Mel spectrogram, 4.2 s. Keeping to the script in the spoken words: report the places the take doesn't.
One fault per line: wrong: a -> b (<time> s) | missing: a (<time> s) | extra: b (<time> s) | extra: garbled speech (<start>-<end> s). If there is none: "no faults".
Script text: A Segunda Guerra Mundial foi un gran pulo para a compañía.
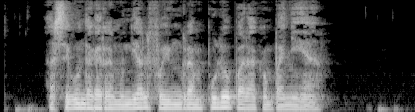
no faults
